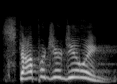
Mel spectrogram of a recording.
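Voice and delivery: high, firm command; rebuke. Acted. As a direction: order the wind to stop. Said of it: "It was a rebuke".

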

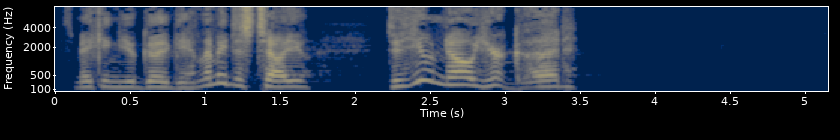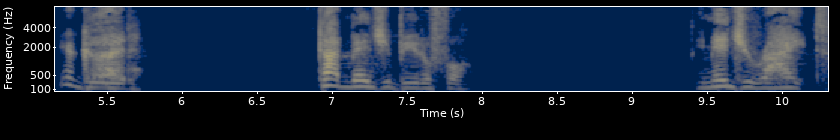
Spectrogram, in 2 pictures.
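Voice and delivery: soft, low, gentle reassurance; tender reassurance. Real, not acted. Pastor softly assuring the congregation they are good. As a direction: speak it softly to each listener.

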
